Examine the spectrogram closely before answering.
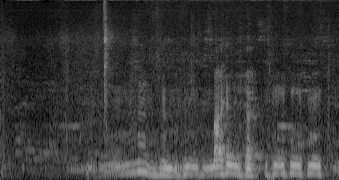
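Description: A middle-aged man speaks nearby with a laugh.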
